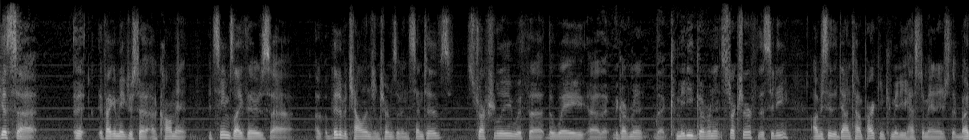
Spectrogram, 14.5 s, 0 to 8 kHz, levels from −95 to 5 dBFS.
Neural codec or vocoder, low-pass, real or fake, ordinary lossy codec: none; 7.2 kHz; real; Opus, 24 kbps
